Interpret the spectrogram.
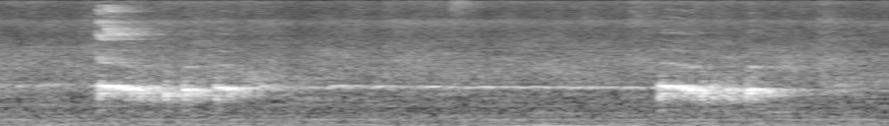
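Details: Rare zebra dove with an unusual voice that sings often: two trilled, low cooing phrases about three seconds apart, joined by a faint steady held tone, with a short high rustle at the start.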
